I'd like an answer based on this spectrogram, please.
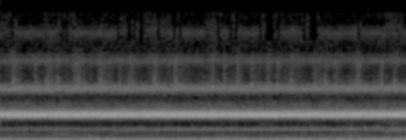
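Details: A summer tropical night filled with a cricket's nonstop high-pitched trill, faintly wavering in strength, accompanied by a weaker upper tone and low background rumble.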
